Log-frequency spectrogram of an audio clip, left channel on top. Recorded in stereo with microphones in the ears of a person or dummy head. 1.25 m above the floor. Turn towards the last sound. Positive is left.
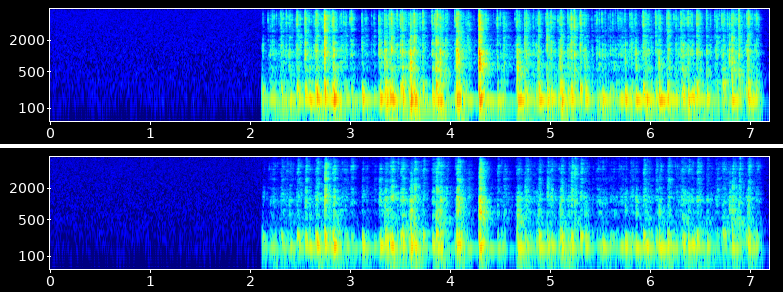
turn(degrees=70)  # may be behind; listen again after turning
